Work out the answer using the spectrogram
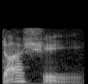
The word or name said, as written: dashi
